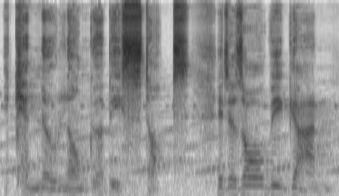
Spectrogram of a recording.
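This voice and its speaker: A cold video game villain, full of contempt. The voice is very low but moves with lively, mocking swings, over clear background noise. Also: male voice, measured pace. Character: cold, contemptuous villain indifferent to a planet's fate.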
